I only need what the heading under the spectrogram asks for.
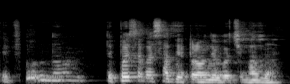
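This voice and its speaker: A middle-aged man, a bishop and podcast guest, telling a personal story in an animated way and acting out the dialogue he quotes. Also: medium pitch, fast talker. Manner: lively storyteller who acts out quoted dialogue.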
